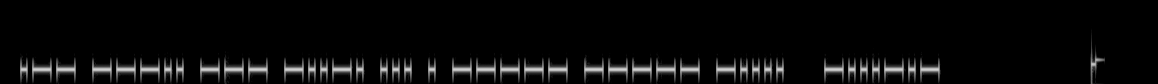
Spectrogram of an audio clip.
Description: Morse code, heard as a keyed tone, about 20 wpm, 700 Hz. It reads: W8O/SE006 <BK>
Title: SOTA QSO Practice 20wpm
